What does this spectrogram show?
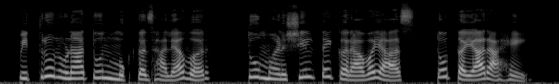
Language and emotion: Marathi, neutral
